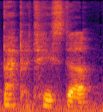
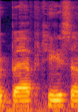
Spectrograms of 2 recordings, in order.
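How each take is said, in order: First: "Baptista" said as "Bap-uh-tista", with an added middle syllable; Santino-style mispronunciation. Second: Said in the usual way. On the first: Shown as a demonstration. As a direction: stretch "Baptista" into four syllables: bap-uh-tis-ta. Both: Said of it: "I don't say him right".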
